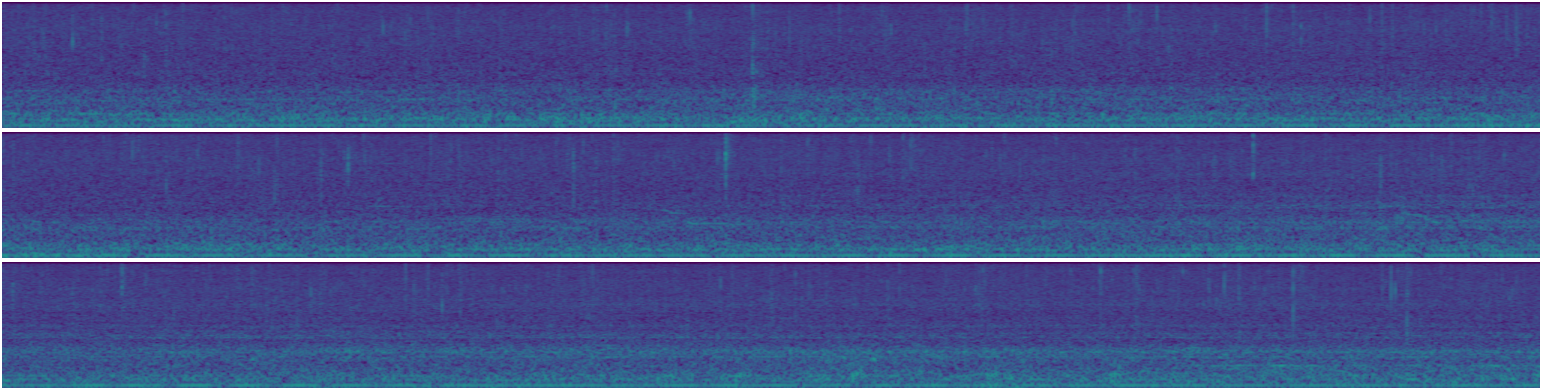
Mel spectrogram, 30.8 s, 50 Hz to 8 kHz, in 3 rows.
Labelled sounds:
19.6	19.9	humpback whale, 0.78 to 1.2 kHz

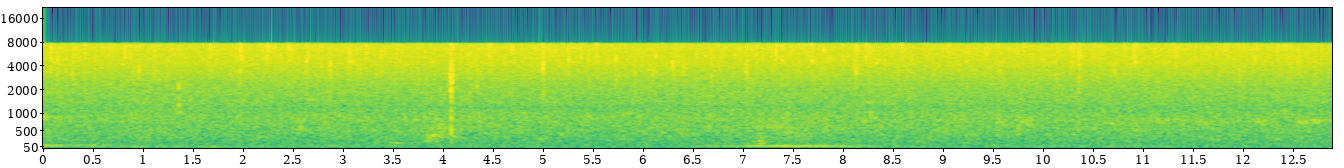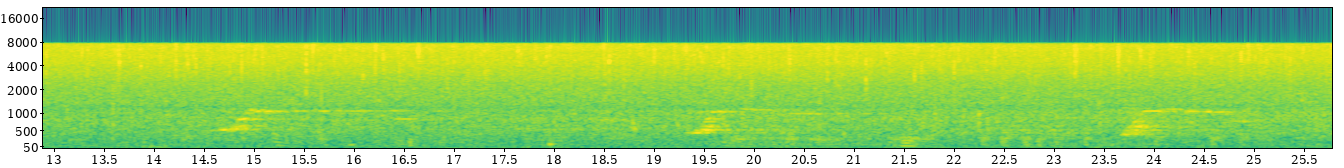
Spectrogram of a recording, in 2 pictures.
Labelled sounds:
14.8	15.4	humpback whale, 0.78 to 1.2 kHz
19.9	20.1	humpback whale, 1.1 to 1.2 kHz
23.8	24.8	humpback whale, 0.94 to 1.2 kHz

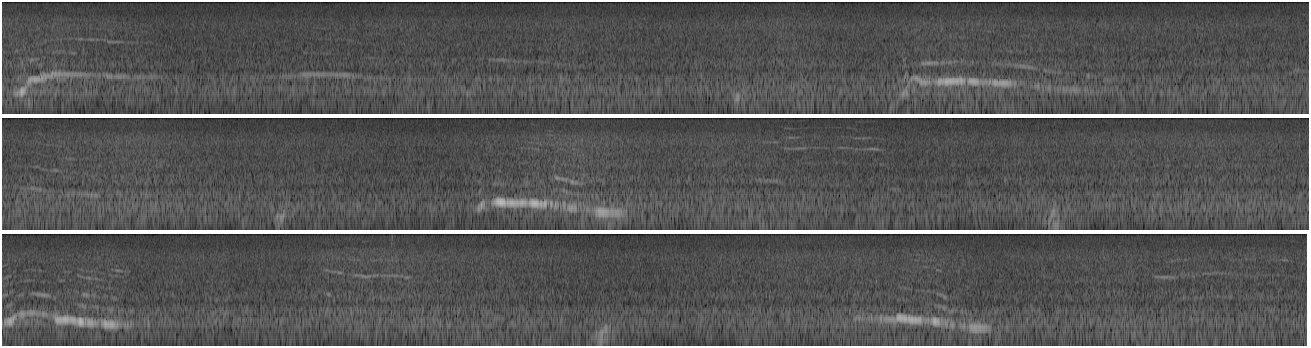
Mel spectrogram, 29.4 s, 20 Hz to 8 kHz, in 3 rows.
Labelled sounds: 0.2	1.1	humpback whale, 0.78 to 3.2 kHz
2.2	2.7	humpback whale, 0.94 to 1.1 kHz
3.6	4.0	humpback whale, 1.5 to 1.8 kHz
6.7	8.1	humpback whale, 0.78 to 1.7 kHz
9.9	10.3	humpback whale, 1.0 to 2.3 kHz
13.5	14.2	humpback whale, 1.1 to 3.8 kHz
15.7	16.5	humpback whale, 3.5 to 6.3 kHz
19.7	20.6	humpback whale, 0.78 to 2.8 kHz
22.2	22.7	humpback whale, 2.5 to 2.8 kHz
26.3	26.9	humpback whale, 0.78 to 2.0 kHz
28.6	28.9	humpback whale, 2.8 to 3.0 kHz

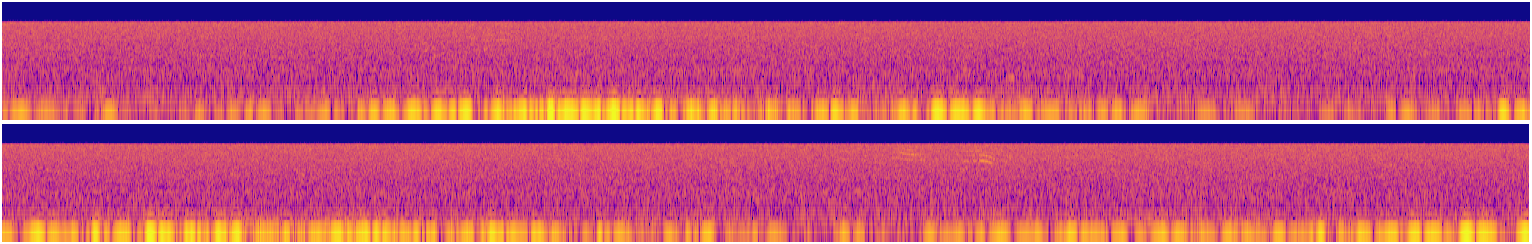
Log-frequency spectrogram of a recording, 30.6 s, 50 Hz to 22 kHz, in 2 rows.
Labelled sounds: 24.9	25.2	Pacific white-sided dolphin, 3.8 to 5.5 kHz

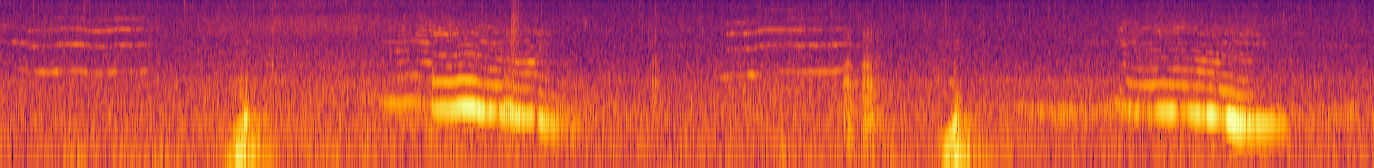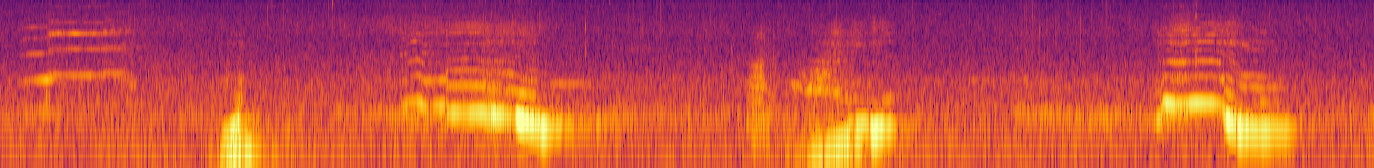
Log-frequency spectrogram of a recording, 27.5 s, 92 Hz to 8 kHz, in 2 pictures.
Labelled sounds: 0.0	1.5	humpback whale, 1.1 to 4.9 kHz
3.8	5.5	humpback whale, 0.78 to 3.8 kHz
7.2	8.6	humpback whale, 0.97 to 6.0 kHz
11.2	12.7	humpback whale, 0.78 to 4.3 kHz
13.9	15.1	humpback whale, 0.88 to 4.5 kHz
17.8	19.6	humpback whale, 0.78 to 4.2 kHz
21.6	22.1	humpback whale, 0.78 to 1.6 kHz
22.4	22.7	humpback whale, 2.5 to 2.7 kHz
25.3	26.6	humpback whale, 0.78 to 4.3 kHz

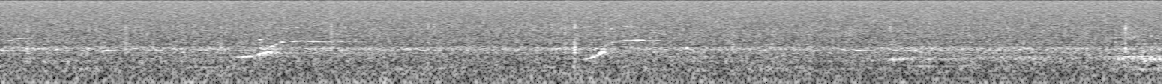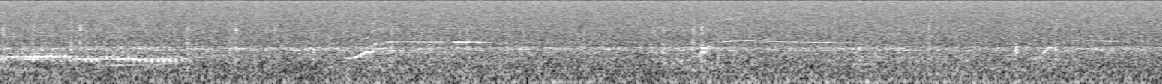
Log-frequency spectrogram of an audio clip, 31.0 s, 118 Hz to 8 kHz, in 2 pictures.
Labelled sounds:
0.1	0.4	humpback whale, 0.99 to 1.2 kHz
3.9	4.4	humpback whale, 0.96 to 1.1 kHz
8.3	8.6	humpback whale, 0.99 to 1.1 kHz
25.1	25.6	humpback whale, 0.96 to 1.1 kHz
26.3	26.6	humpback whale, 0.90 to 0.99 kHz

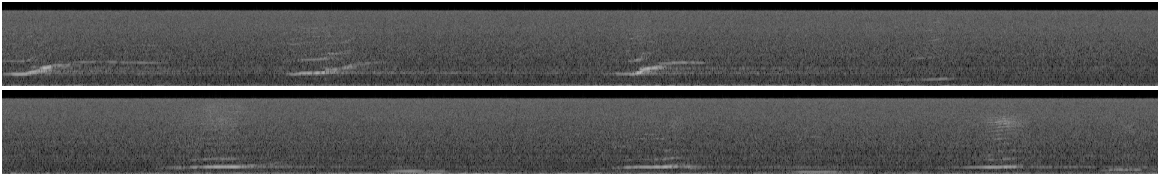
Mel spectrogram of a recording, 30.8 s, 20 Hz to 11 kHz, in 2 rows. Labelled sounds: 0.0	1.3	humpback whale, 0.80 to 1.2 kHz
3.9	5.0	humpback whale, 0.80 to 1.2 kHz
8.4	9.4	humpback whale, 0.80 to 1.4 kHz
28.6	28.9	humpback whale, 2.4 to 3.2 kHz

